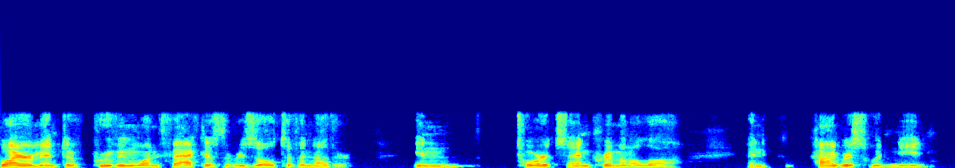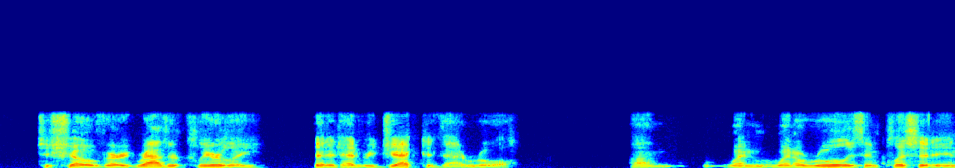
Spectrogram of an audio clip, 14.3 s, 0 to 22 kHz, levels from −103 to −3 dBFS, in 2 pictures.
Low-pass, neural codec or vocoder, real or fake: 7.2 kHz; none; real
